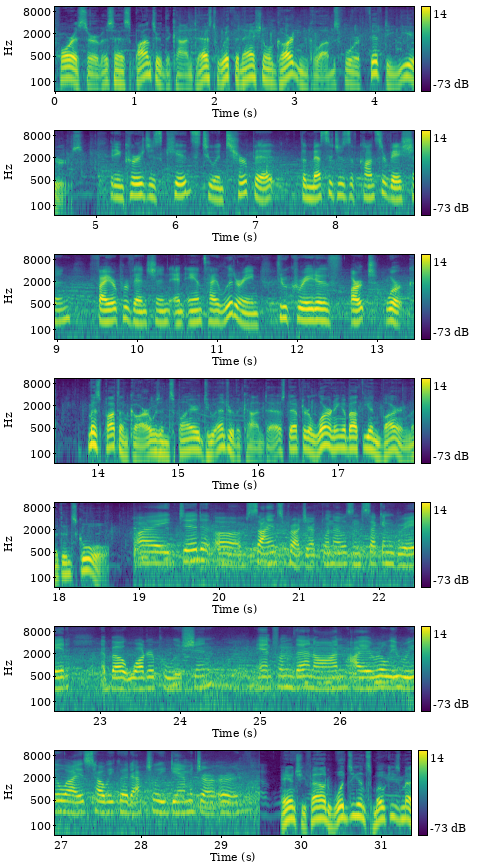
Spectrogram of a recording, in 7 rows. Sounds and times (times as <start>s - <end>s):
Speech: 0.0s - 31.3s.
